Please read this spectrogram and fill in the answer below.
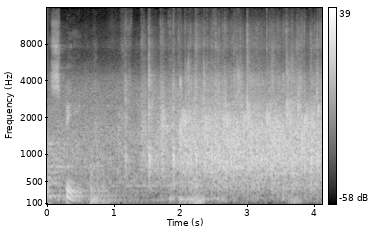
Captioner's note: applause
